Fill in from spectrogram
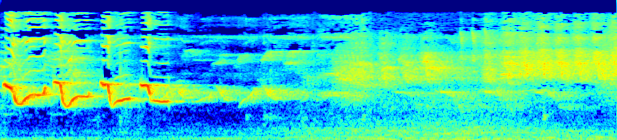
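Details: Hwamei singing: a quick series of four loud whistled notes, each dipping and rising again, then fading into a soft hiss with faint distant chatter.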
